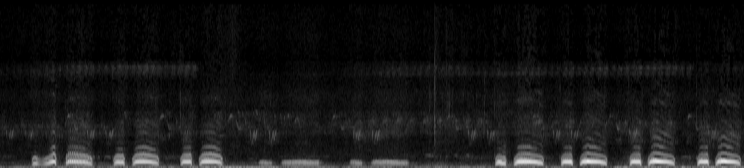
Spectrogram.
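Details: Spotted dove cooing, used as a sound for luring doves: a series of soft, hollow coo notes given in groups of three to four, a quieter low-pitched stretch in the middle, then the loud cooing phrases resume, roughly one coo per second.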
